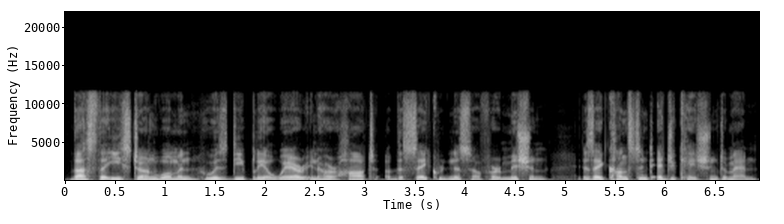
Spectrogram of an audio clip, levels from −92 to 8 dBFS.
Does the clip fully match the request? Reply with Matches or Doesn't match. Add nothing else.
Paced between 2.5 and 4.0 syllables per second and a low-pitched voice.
Doesn't match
